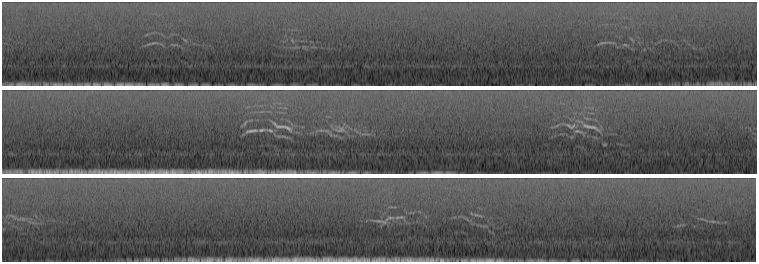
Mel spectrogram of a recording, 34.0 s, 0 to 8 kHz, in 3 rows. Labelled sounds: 2.1	2.6	killer whale, Bigg's (transient), 2.3 to 2.8 kHz
3.1	4.6	killer whale, Bigg's (transient), 1.3 to 3.1 kHz
8.9	10.6	killer whale, Bigg's (transient), 1.3 to 2.1 kHz
14.9	17.0	killer whale, Bigg's (transient), 1.1 to 4.8 kHz
19.5	20.4	killer whale, Bigg's (transient), 1.3 to 2.5 kHz
22.7	23.3	killer whale, Bigg's (transient), 1.5 to 2.2 kHz
28.0	30.0	killer whale, Bigg's (transient), 0.86 to 2.5 kHz
32.7	33.0	killer whale, Bigg's (transient), 1.2 to 1.5 kHz

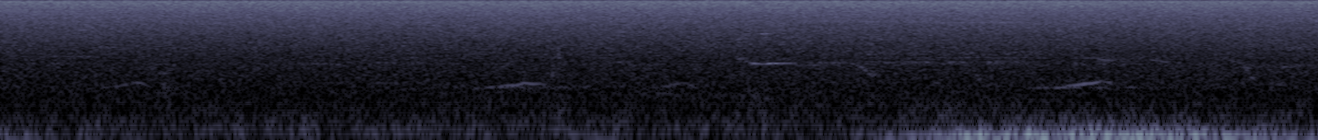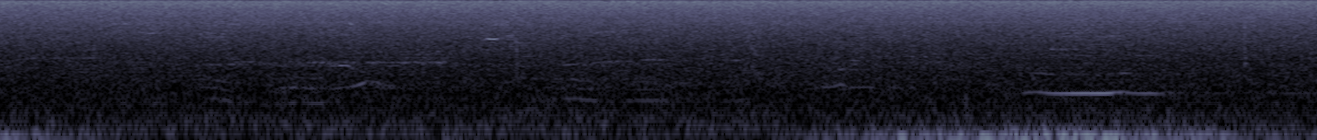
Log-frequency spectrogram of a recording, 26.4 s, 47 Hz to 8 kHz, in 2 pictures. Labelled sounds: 7.4	7.9	humpback whale, 0.80 to 0.96 kHz

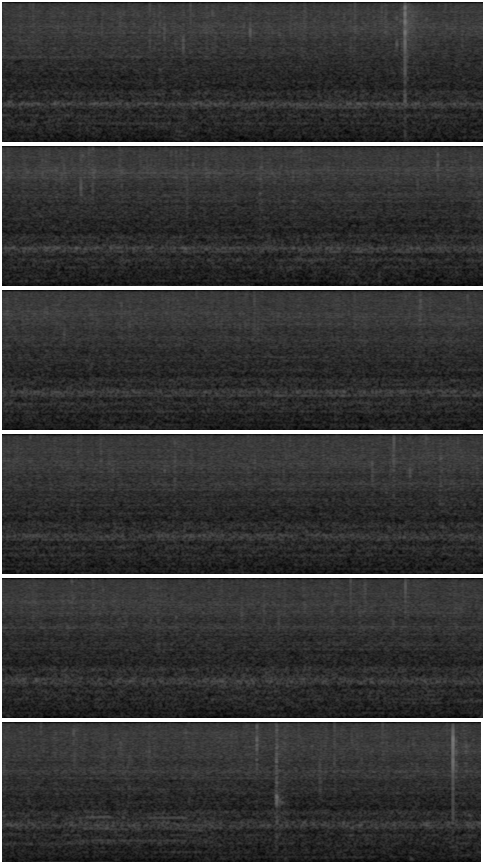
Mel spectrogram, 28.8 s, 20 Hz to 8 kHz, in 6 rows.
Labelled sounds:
24.9	25.2	vessel noise, 0.94 to 1.1 kHz

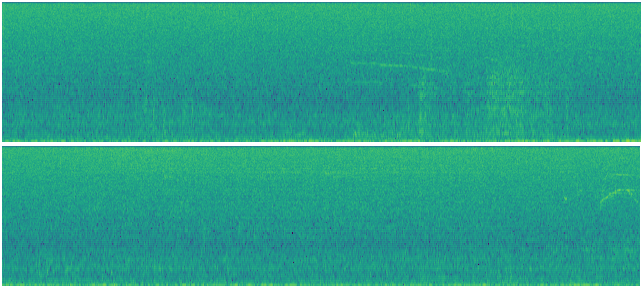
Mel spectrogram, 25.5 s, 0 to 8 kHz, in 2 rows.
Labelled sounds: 7.5	8.1	killer whale, 1.4 to 2.7 kHz
24.6	25.5	killer whale, 0.65 to 4.3 kHz

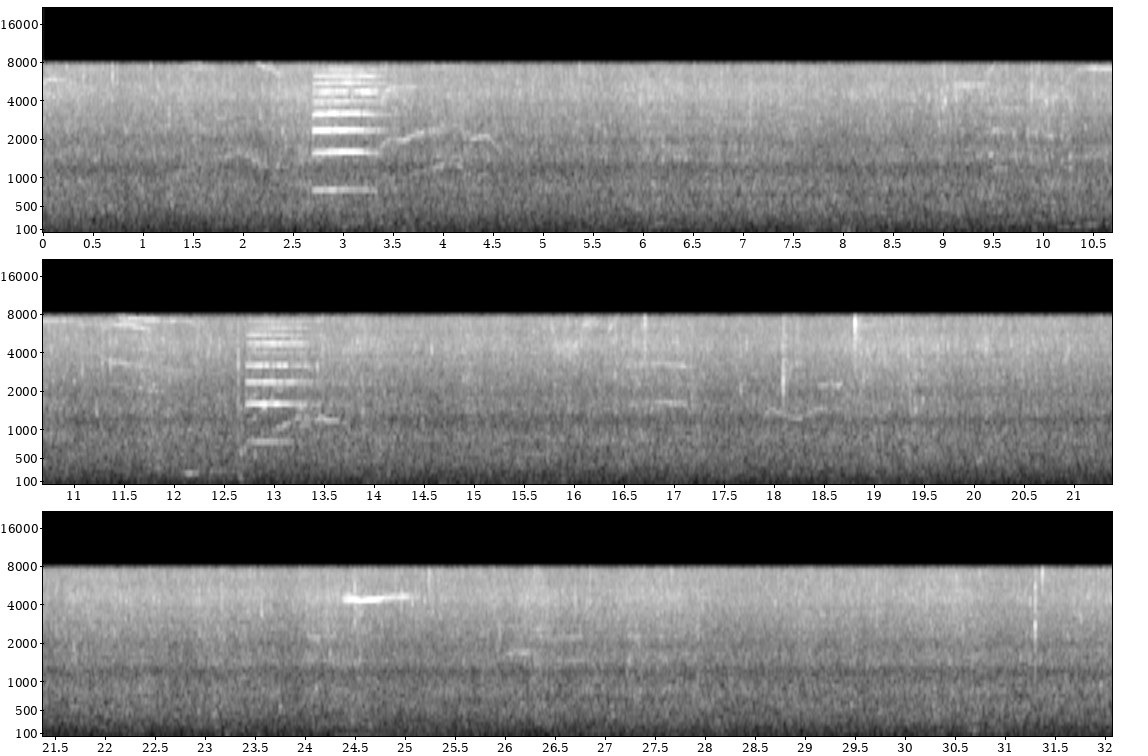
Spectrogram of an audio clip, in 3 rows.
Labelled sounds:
0.0	0.3	killer whale, northern resident, G clan, 5.6 to 6.0 kHz
2.0	4.5	killer whale, northern resident, G clan, 0.78 to 8.0 kHz
9.1	9.5	killer whale, northern resident, G clan, 5.2 to 5.4 kHz
10.3	10.9	killer whale, northern resident, G clan, 6.9 to 7.3 kHz
11.3	13.7	killer whale, northern resident, G clan, 0.78 to 8.0 kHz
16.8	17.2	killer whale, northern resident, G clan, 1.5 to 3.4 kHz
17.9	18.4	killer whale, northern resident, G clan, 1.2 to 1.5 kHz
24.4	25.2	killer whale, northern resident, G clan, 4.2 to 4.8 kHz
26.0	26.8	killer whale, northern resident, G clan, 1.5 to 2.3 kHz

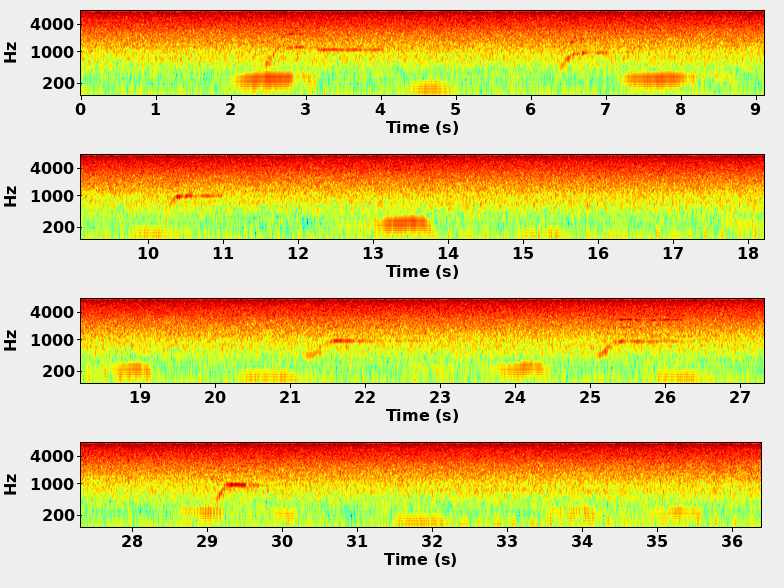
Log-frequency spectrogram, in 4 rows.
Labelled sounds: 2.7	3.5	humpback whale, 1.1 to 1.3 kHz
10.3	10.6	humpback whale, 0.80 to 1.1 kHz
21.5	21.9	humpback whale, 0.80 to 1.0 kHz
29.2	29.6	humpback whale, 0.86 to 1.0 kHz

